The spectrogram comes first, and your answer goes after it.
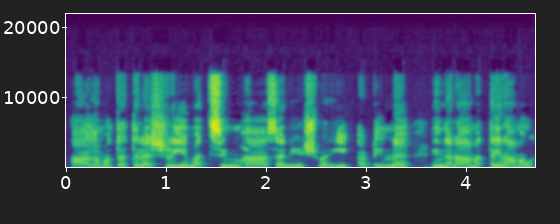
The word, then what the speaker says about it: ஸ்ரீமத் சிம்ஹாசனேஸ்வரி: இந்த நாமத்தை எப்படி உச்சரிக்கணும் அப்படின்னா ஸ்ரீமத் சிம்ஹாசனேஸ்வரி அப்படின்னு சொல்லணும். இங்க வரதெல்லாம் வெறும் சதான் ச இல்ல. அதனால ச அப்படிங்கற அக்சரத்தை மட்டும் சொன்னா போதும். ஈஸ்வரி அப்படிங்கிற இடத்துல மட்டும் இஷ் அப்படிங்கிற எழுத்தை சொல்றா போல இருக்கும்.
